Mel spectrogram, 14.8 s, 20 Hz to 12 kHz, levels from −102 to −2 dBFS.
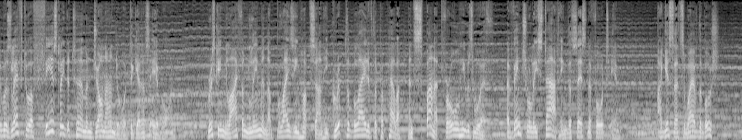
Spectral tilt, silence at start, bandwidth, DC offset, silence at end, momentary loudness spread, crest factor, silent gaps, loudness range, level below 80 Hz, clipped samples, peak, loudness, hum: -5 dB/octave; 0 s; 12 kHz; under 0.1%; 0 s; 8 LU; 18 dB; none; 2 LU; -40 dBFS; under 0.1%; 0 dBFS; -18 LUFS; none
